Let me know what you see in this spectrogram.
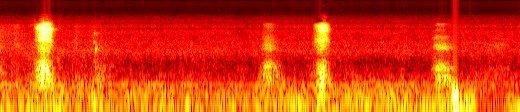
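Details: Four short, fairly soft induced sneezes with sniffing and breathing between, in a quiet room, from a person whose nose felt more sensitive that day; sneezing.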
